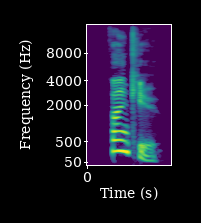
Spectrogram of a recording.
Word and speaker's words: thank you: Vārdā fine dzirdam F, taču vārdā thank you ir šļupstošs F, nevis F. Vēlāk šajā nodarbībā vēlreiz apgūsim šīs skaņas izrunu F.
